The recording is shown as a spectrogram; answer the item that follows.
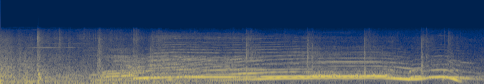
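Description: Skateboard wheels rolling on a concrete sidewalk, clacking over the cracks, while a long held, moo-like vocal howl rises about a second in, holds for about three seconds and falls away near the end.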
